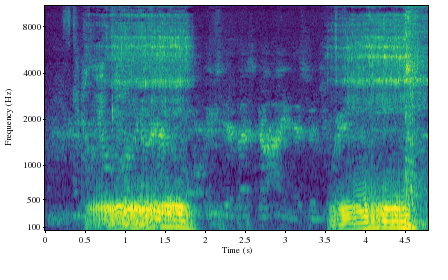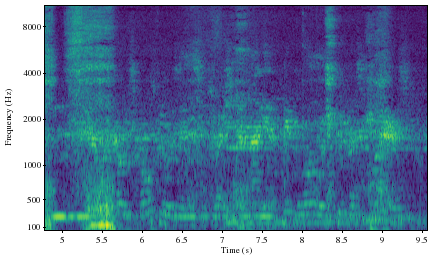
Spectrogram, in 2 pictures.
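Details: Elderly man (grandfather) snoring during sleep.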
